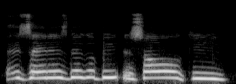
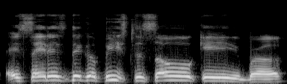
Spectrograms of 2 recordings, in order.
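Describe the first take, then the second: First: Way higher, louder, leaning hard on beat; incredulous squeal. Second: Said in the usual way. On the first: Real, not acted. Repeating the claim to viewers, high disbelieving shriek. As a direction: shriek it like it's absurd.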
